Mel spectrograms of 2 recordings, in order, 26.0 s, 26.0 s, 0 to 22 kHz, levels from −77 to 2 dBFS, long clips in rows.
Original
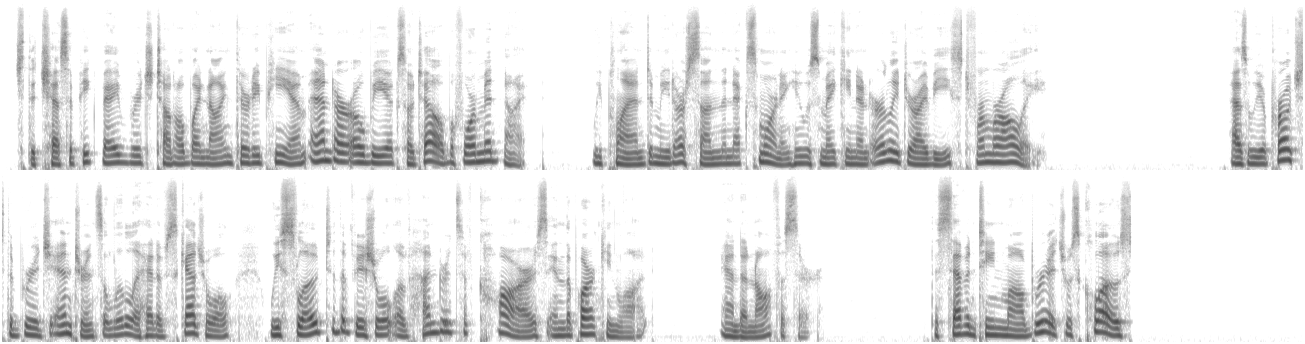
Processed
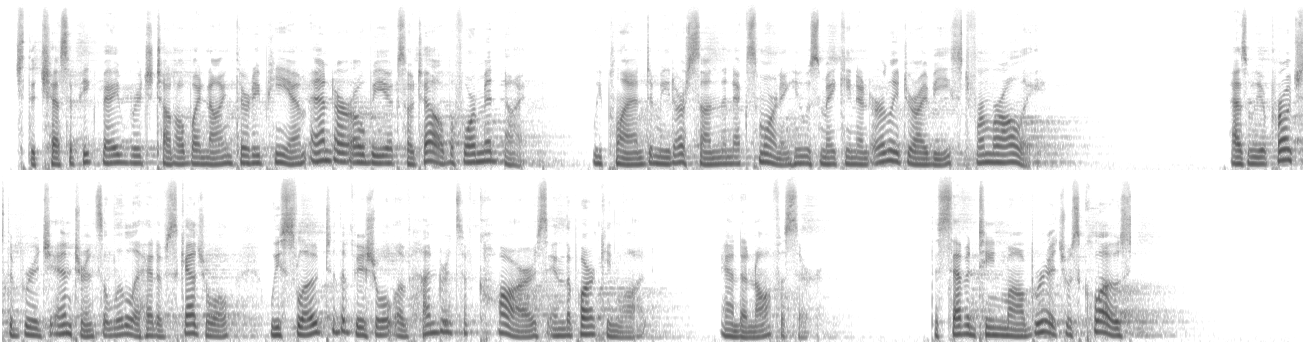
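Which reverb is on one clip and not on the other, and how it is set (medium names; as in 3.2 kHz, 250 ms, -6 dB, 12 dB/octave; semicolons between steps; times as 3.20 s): algorithmic reverb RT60 1.4 s, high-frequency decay 0.85×, pre-delay 120 ms, DRR 17.5 dB; trim -1.5 dB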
